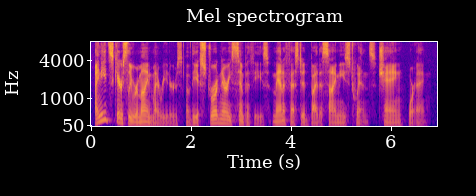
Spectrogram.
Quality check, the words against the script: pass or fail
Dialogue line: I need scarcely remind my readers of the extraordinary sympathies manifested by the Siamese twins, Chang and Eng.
fail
